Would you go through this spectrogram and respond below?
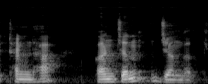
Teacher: अनुस्वार के उच्चारण में वायु नाक से निकलती है और उच्चारण झटके के साथ होता है, जैसे ठंडा, कंचन, जंगल, ठीक है।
